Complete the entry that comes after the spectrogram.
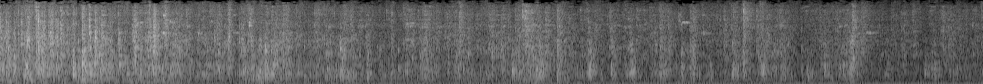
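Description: Bullock cart rolling away: a dense, rapid clattering rattle of the cart that fades gradually.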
